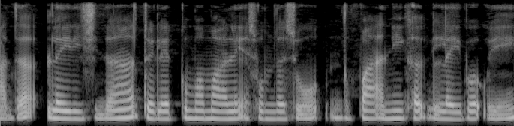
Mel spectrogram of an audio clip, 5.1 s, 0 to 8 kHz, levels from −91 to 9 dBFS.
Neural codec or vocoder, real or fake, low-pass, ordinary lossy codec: none; real; 7.2 kHz; none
